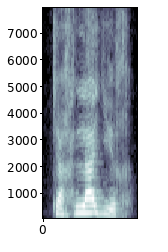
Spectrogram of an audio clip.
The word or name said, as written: kyajlayij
